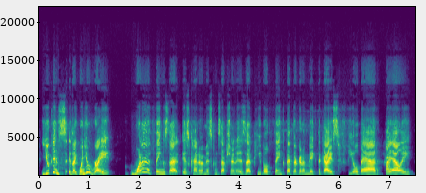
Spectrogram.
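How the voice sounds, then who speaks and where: A woman's voice: on the high side, lively intonation, fairly quick, lo-fi sound. A woman hosting a casual livestream Q&A, chatty and rambling, often laughing as she talks. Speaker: livestream host.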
